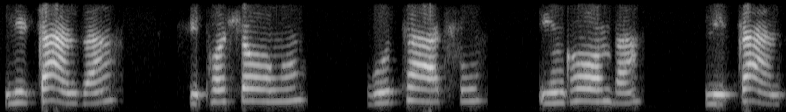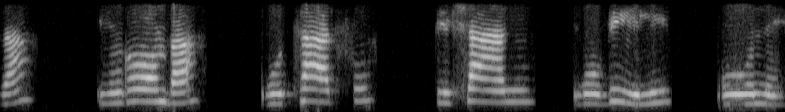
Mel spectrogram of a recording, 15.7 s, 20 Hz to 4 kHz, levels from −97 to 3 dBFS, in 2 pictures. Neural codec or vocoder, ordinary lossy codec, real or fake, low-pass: none; none; real; 3.6 kHz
